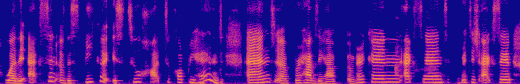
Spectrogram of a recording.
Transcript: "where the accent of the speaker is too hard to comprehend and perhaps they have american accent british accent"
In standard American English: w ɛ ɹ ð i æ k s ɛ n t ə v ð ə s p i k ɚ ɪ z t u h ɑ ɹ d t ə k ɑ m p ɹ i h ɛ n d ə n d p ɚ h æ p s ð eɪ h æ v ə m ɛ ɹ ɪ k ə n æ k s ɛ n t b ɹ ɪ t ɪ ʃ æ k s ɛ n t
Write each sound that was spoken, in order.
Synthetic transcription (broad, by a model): w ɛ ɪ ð i æ k s ɛ n t ə v ð ə s p i k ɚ ɪ z t u h ɑ ɹ d t ə k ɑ m p ɹ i h ɛ n d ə n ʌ p ɚ h æ p s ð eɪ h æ v ə m ɛ ɹ ɪ k ə n æ k s ɛ n t b ɹ ɪ t ɪ ʃ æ k s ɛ n t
